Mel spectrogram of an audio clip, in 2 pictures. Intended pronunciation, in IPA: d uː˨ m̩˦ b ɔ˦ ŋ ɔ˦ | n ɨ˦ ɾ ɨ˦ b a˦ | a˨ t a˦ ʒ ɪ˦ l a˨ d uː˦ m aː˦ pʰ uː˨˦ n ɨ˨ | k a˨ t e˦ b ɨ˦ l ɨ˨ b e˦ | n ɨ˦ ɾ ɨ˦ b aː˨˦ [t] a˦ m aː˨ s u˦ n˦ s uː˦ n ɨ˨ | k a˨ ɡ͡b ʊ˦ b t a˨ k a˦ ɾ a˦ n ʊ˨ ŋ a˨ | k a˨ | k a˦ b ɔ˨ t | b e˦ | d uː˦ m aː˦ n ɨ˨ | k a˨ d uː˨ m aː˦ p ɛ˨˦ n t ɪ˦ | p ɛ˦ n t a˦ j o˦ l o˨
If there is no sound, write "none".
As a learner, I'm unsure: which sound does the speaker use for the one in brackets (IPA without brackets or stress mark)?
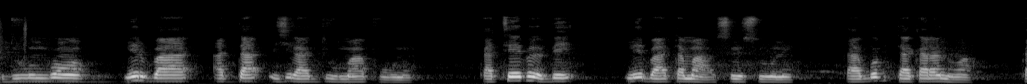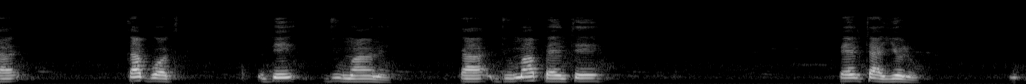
t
